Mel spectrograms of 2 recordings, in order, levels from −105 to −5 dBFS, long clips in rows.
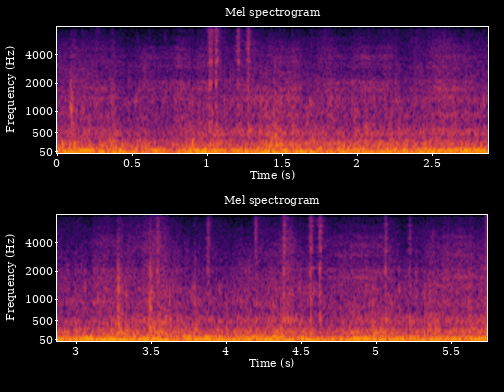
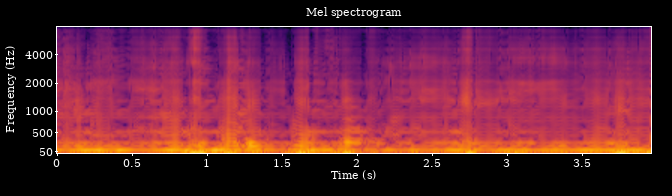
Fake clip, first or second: second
